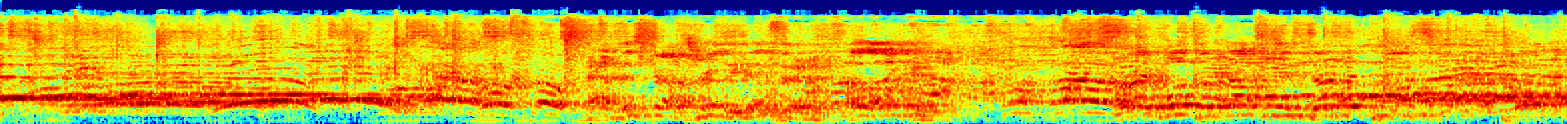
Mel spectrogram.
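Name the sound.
crowd cheering at a speed eating contest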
